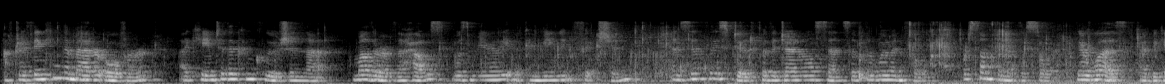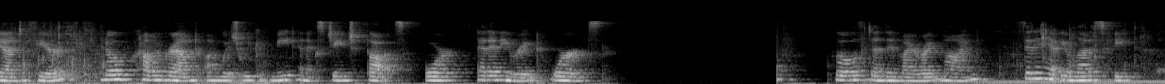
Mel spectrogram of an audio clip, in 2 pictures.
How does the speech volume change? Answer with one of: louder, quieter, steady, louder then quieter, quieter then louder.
steady.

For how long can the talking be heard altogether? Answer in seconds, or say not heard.
21 s.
